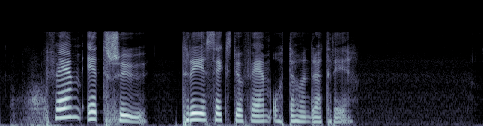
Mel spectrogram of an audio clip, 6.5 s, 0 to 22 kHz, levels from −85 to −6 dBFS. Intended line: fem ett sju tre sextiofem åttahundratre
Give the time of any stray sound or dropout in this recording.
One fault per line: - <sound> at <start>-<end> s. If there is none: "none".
none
